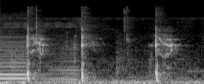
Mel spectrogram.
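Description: A woman coughing, a few short coughs, over light background music whose held notes stop early on.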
